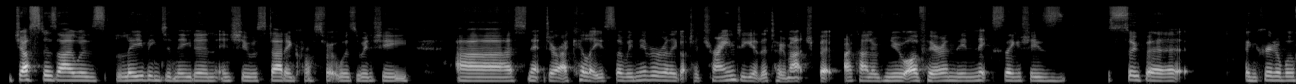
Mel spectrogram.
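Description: Young kiwi woman on a video call podcast, lowish gravelly voice, dry close sound, laughs a lot. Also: little pitch movement, moderate pace, a little mellow, no room sound. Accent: New Zealand. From New Zealand. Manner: chatty, laughs often, many restarts. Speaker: podcast guest, CrossFit athlete. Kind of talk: casual interview chat.

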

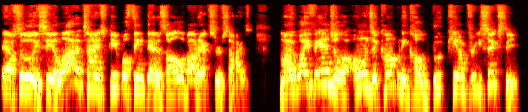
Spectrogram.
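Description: A man's voice: sits high, expressive, fast talker, sharp tone. A man in his fifties, a fitness coach, talking emphatically and energetically as a guest on a remote interview. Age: 50s. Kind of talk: energetic motivational interview talk.

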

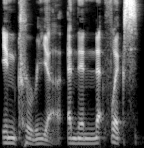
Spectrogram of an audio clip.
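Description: A man chatting casually as a podcast co-host, halting and informal, with a stutter that repeats sounds and syllables. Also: on the low side. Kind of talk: casual chat, pitching shows to a co-host.

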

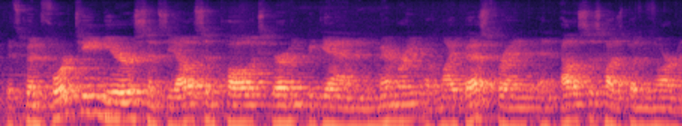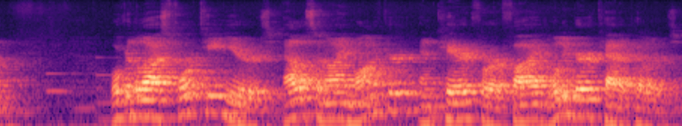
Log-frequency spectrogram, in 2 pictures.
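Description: A man's voice: mid-range voice, normal speed, a little mellow, faint music behind, natural voice. Man acting reflective narrator, distant and echoey. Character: devoted 58-year-old man narrating his long experiment. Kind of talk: scripted first-person radio play narration. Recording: distant, echoey hall with long reverb.

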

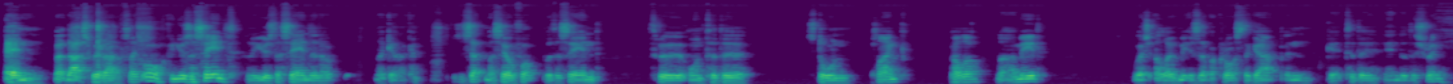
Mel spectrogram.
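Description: A man co-hosting a casual video game podcast, speaking haltingly with "like" peppered through his sentences. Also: on the low side, dark tone. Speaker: podcast co-host.

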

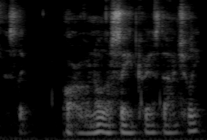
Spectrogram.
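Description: A man co-hosting a gaming podcast, talking casually in loose, halting phrases full of filler words. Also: lowish voice, steady tone, pushed and bright. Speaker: podcast co-host.

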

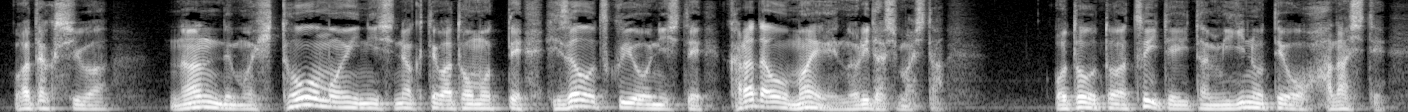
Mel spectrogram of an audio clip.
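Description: A man playing a humble, troubled man in a period literary story, recounting his brother's death politely and in measured phrases. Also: on the low side, darkish tone, husky.

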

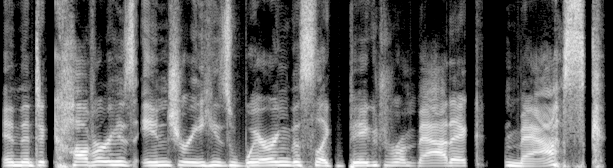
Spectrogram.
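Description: A woman's voice: mid-range voice, fairly even intonation, moderate pace, no room sound, clean studio sound. A woman co-hosting a movie podcast, talking in an easy, chatty way and now and then laughing mid-sentence. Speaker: podcast co-host. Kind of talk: casual movie review chat.

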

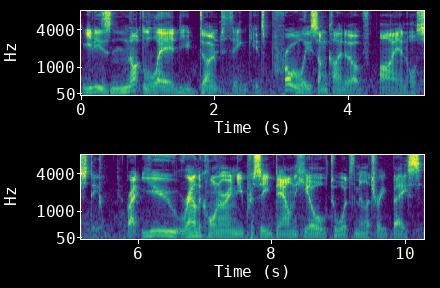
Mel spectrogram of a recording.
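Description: A man's voice: lowish voice, unhurried, fairly bright tone, a little hiss or hum. A man narrating as game master in an improvised tabletop story, describing scenes in an informal, conversational way.

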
